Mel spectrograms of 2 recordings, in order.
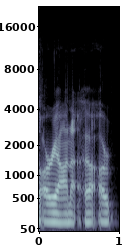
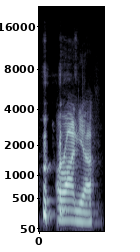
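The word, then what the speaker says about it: Araña: Yeah, I'm going to put it I'm going to put it below um the Boros Ariana. I'm not going to say it right. Arana.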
